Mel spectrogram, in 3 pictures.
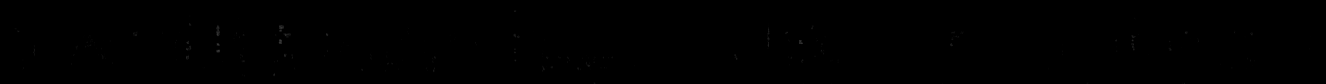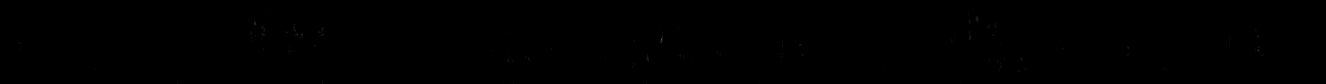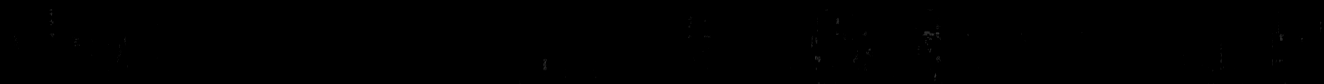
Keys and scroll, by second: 1.6 ctrl+d.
